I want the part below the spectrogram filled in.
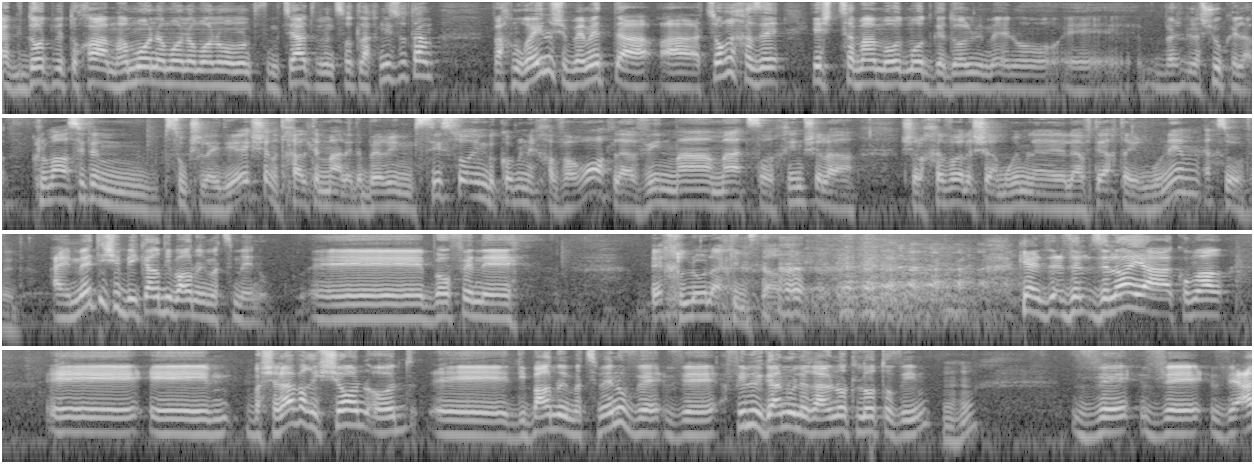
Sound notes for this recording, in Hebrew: פרק מיוחד שהוקלט בפני קהל חי במשרדי קאטו נטוורקס.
